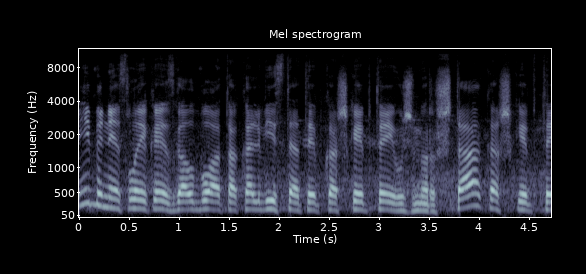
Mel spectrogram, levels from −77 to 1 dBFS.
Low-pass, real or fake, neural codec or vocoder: 10.8 kHz; real; none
